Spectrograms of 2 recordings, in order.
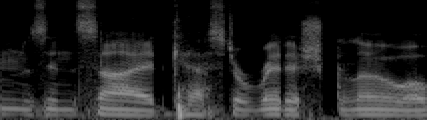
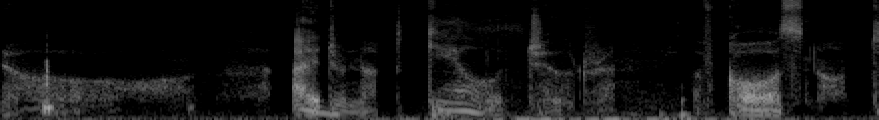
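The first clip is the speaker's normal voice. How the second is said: put-on crackling old lady voice, quieter; 3 dB quieter than usual. Voicing an old lady character answering an accusation, in a crackling voice. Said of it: "Her voice crackles like dry weeds".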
